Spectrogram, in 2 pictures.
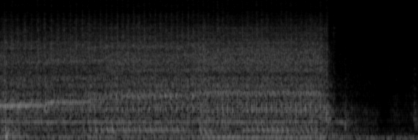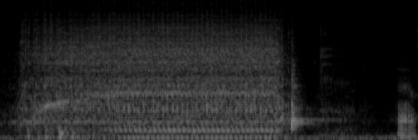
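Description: A sewing machine stitches a churn dash quilt block, its rapid mechanical whir running in long bursts with two brief pauses between them, close and steady, while a voice speaks quietly over it.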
